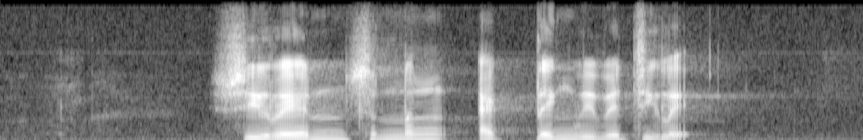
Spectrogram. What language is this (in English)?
Javanese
